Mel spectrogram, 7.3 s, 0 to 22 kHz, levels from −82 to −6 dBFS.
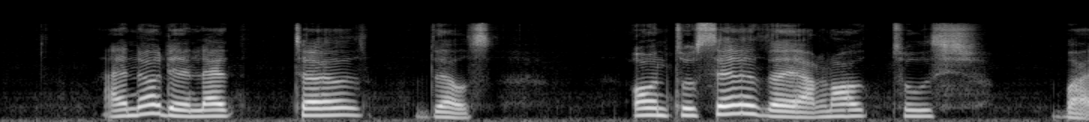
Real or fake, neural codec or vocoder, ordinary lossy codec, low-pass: fake; autoencoder, 22.05 kHz, a latent of 192 numbers a frame, VITS, trained on many speakers; none; 9.9 kHz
